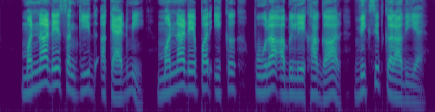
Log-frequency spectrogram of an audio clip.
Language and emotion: Dogri, neutral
